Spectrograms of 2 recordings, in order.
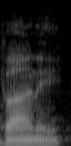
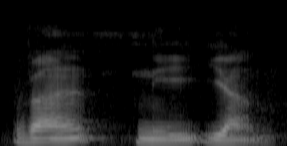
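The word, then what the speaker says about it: vanijyam: No, not Vani. Vani. Let's see if I got the proper pronunciation. Vaniyam. It's Vaniyam, not Vani.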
